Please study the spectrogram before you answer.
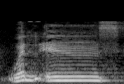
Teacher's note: والنون بتاعة الإنس لازم نخفيها ونغنها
